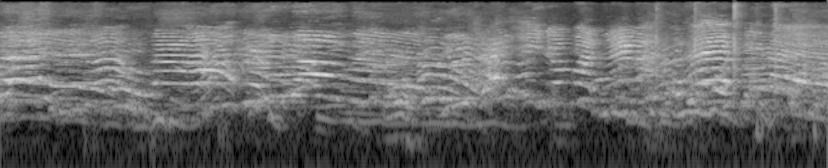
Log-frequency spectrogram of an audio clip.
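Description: A room full of children talking and calling out over one another: a continuous, excited, high-pitched chatter.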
